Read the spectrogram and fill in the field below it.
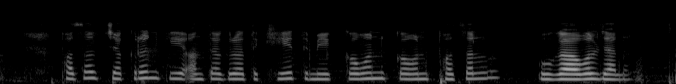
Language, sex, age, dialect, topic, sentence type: Bhojpuri, female, 18-24, Southern / Standard, agriculture, question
